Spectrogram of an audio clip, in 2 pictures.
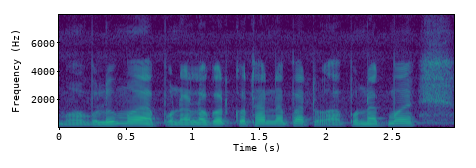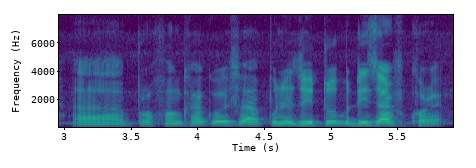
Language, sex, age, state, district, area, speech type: Assamese, male, 18-30, Assam, Nagaon, rural, spontaneous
